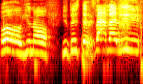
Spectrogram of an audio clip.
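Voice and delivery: put-on Haitian-accented speech. Retelling a phone call from a father: imitating dad's Haitian accent. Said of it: "with his Haitian accent".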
